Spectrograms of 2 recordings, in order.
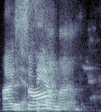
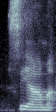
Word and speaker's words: Sciamma: Alex, you found out the exact pronunciation. Sciamma. Sciamma.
